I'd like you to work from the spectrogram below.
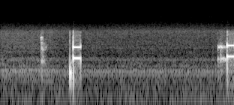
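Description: Telephone line tones after a caller has disconnected: two short, loud, dual-pitched beeps about two seconds apart, preceded by a soft click, over faint line hiss.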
